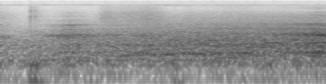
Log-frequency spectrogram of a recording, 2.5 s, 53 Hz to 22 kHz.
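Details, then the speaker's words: Open-air 5700 GPU mining rig's 1600 W mining-case power supply right after power-on: loud steady rushing hiss with a faint high whine building; supply works well but its fan is too loud. "and yeah we got another loud one okay so this is another uh 1600 watt mining cave power supply exact same uh it's a great power supply but it is loud and I am not looking for loud"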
